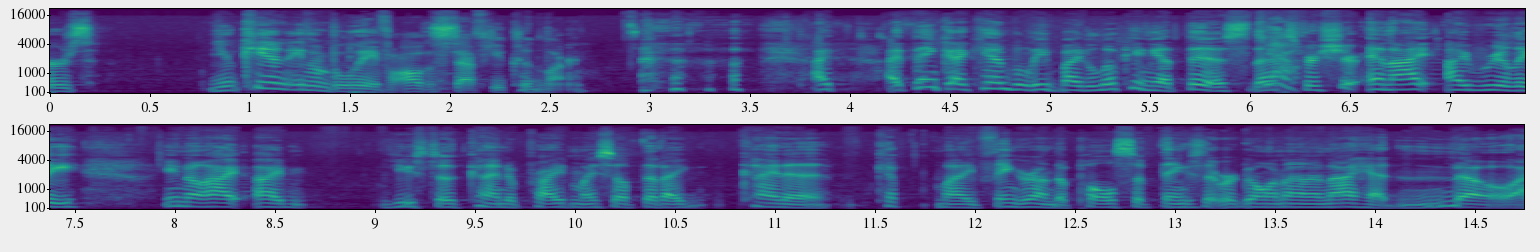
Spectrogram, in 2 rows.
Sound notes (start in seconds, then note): 2.9 laughs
